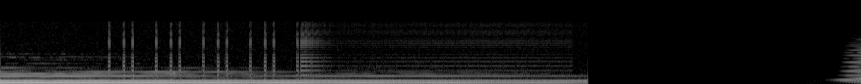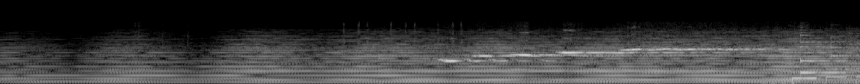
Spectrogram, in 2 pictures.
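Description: From 1.09 to 2.99 s, GSM signalling bursts from a nearby 2G phone break in as a galloping dit-dit-dit of short 217 Hz buzzes, nearly as loud as the sound itself. The clusters tell it apart from the continuous buzz that follows. From 3.01 to 5.73 s, a 2G phone in a call produces GSM phone buzz, a steady, raspy 217 Hz drone rich in harmonics at about 22 dB below the signal. It is continuous rather than intermittent, unlike the bursts. The audio circuit rectifies the radio pulses in both faults. Across the clip the band stops at 8 kHz, which fits the G.722 codec on the call path.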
